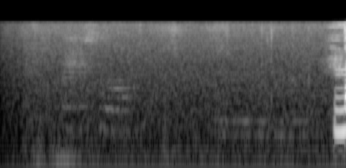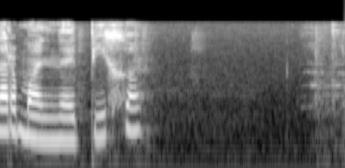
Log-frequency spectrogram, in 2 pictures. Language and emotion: Russian, neutral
